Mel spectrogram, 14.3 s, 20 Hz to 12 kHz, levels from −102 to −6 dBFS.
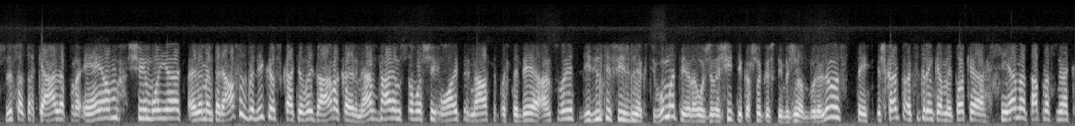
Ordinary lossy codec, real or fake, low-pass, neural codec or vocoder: MP3, 96 kbps; fake; 10.8 kHz; vocoder, 48 kHz, 128 mel bands, Vocos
